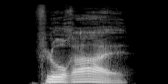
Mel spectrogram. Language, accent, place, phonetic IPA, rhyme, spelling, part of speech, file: German, Germany, Berlin, [floˈʁaːl], -aːl, floral, adjective, De-floral.ogg
- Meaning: floral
